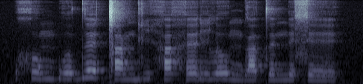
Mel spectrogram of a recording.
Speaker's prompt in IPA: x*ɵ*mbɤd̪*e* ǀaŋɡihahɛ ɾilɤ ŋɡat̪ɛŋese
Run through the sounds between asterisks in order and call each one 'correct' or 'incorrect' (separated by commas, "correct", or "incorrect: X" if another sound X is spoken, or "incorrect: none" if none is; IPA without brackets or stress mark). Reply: incorrect: ɤ, incorrect: ɛ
